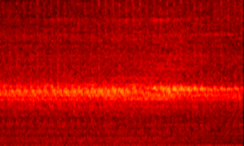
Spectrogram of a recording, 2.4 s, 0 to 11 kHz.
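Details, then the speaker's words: 2011 Lexus IS 350 F Sport, first start after fitting RR Racing Stage II supercharger kit: uneven shaky idle with loud steady blower whine, cause not yet known; rough idle with supercharger whine. "supercharger is spinning so the car starts that's awesome i'm not sure if it's supposed to sound like that"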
